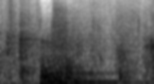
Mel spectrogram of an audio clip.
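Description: A single thud about half a second in as a head bumps into a table and chairs mounted upside down on the ceiling, with background music holding a low note afterwards.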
